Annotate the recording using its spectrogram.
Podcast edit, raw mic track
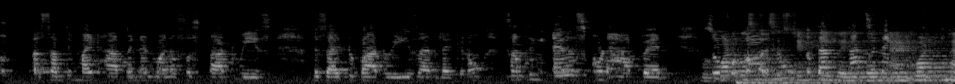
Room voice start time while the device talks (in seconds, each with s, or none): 7.0 s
